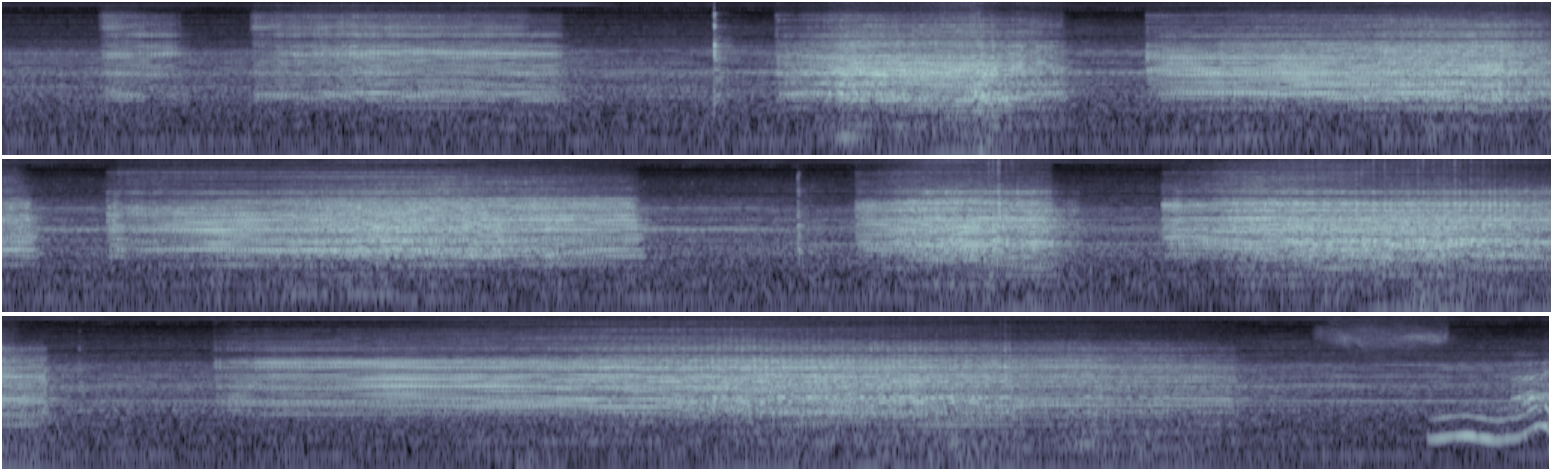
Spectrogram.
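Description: Skew chisel cutting a wooden tool handle spinning on a wood lathe: a steady hiss of shavings coming off in a series of passes a few seconds long, each broken by a short pause as the chisel is lifted and repositioned. These are planing cuts that leave a sheen on the wood.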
